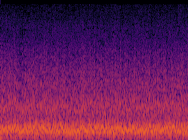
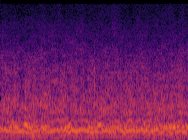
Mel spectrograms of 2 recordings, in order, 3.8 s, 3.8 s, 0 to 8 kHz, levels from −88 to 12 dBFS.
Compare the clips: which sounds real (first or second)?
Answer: first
